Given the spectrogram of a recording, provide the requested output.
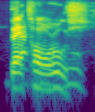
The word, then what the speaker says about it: Baton Rouge: rouge or red stick baton rouge that's how you say it in french baton rouge it says other stories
